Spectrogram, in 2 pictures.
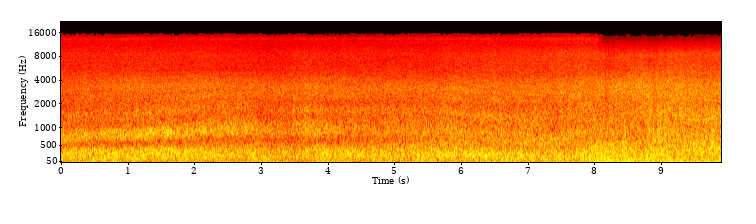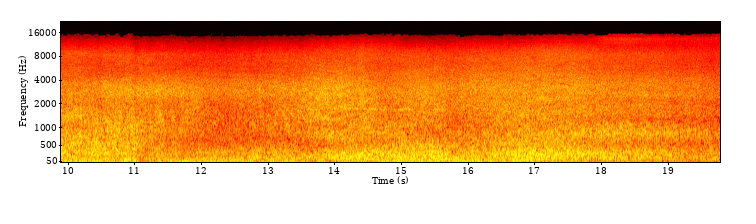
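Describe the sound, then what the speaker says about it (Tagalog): Large ocean waves crash and roll continuously, with heavy wind buffeting the microphone; a loud, sustained roar without pause. "Talagang laki pa ng alon."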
